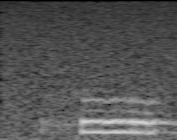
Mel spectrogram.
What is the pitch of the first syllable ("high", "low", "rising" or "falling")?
low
